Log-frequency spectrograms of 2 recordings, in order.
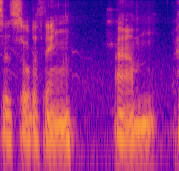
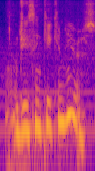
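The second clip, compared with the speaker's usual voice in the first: light voice, a touch higher in pitch; 5 semitones higher than usual. In a tabletop game, a player's character speaks in a softer tone. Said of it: "She sort of says in a softer tone".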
